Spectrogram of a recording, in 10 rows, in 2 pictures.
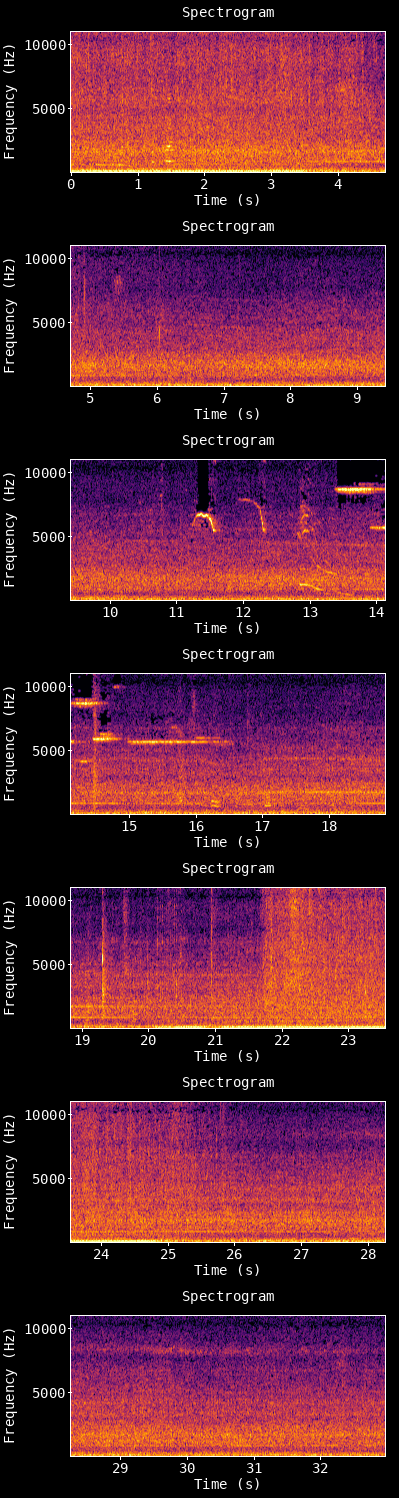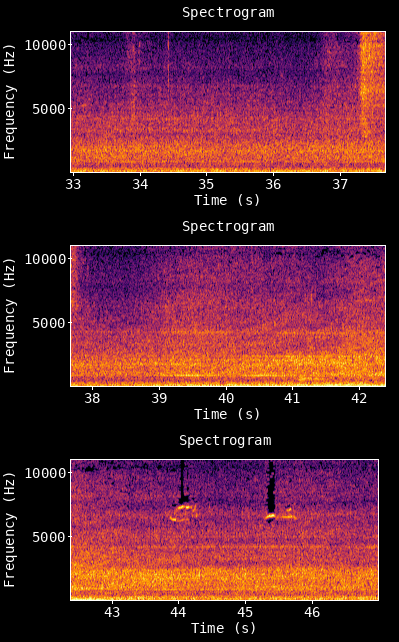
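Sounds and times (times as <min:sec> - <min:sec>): diesel boat engine running: 0:00.0 - 0:07.9, 0:13.7 - 0:47.0.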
